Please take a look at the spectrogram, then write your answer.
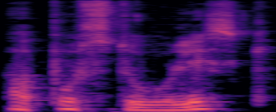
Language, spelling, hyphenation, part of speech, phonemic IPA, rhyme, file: Norwegian Bokmål, apostolisk, a‧po‧stol‧isk, adjective, /apʊsˈtuːlɪsk/, -ɪsk, Nb-apostolisk.ogg
- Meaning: apostolic (pertaining to apostles or their practice of teaching; pertaining to the apostles of early Christianity or their teachings)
